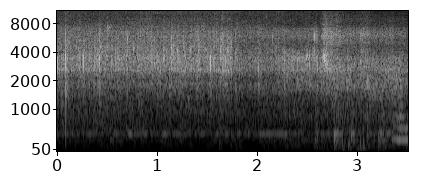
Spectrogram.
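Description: A beaten egg fries in a hot pan with a loud, steady crackling sizzle that carries on close and continuously, with occasional stirring scrapes and no talking.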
